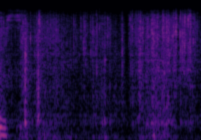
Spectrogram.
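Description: Faint rustling and crinkling of plastic-wrapped packaging as items are set down and picked up on a table, with a few small clicks.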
